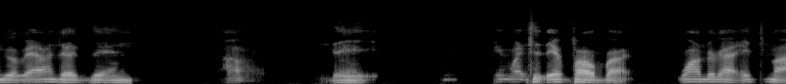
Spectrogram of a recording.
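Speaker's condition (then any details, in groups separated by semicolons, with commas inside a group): Cerebral palsy; from birth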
